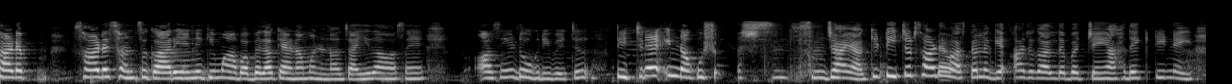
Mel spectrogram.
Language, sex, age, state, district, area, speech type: Dogri, female, 18-30, Jammu and Kashmir, Samba, rural, spontaneous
